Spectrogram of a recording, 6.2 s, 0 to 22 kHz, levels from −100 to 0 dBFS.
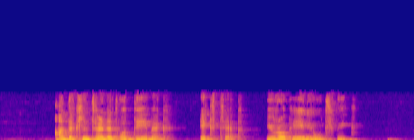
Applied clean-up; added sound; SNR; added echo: none; none; none; none.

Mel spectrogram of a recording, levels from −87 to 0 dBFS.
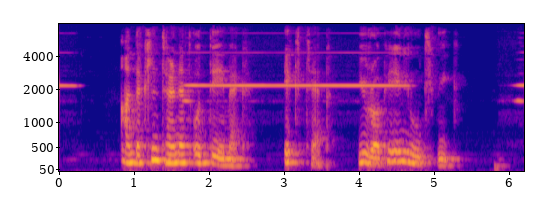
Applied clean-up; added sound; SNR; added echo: none; Wind instrument, woodwind instrument; 8 dB; none.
